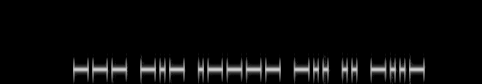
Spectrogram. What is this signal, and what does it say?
Morse code, heard as a keyed tone, about 25 wpm, 700 Hz. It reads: OK1DIX
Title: DXCC-100 Call Signs - 6 Characters - 25wpm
